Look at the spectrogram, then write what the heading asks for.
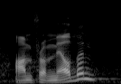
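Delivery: question-like rising tune at the end of Melbourne. Imitating an australian who talks in questions: rising on "melbourne". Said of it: "Australians always talk in questions where they go like".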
